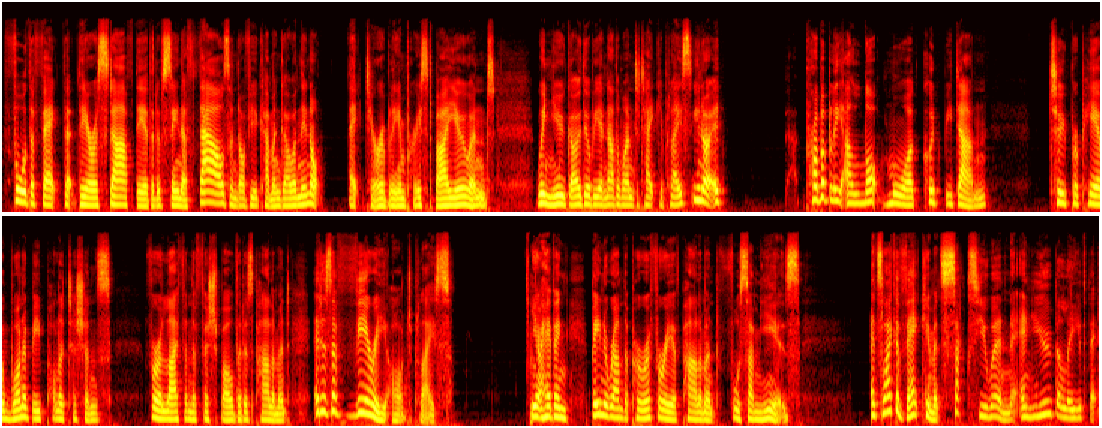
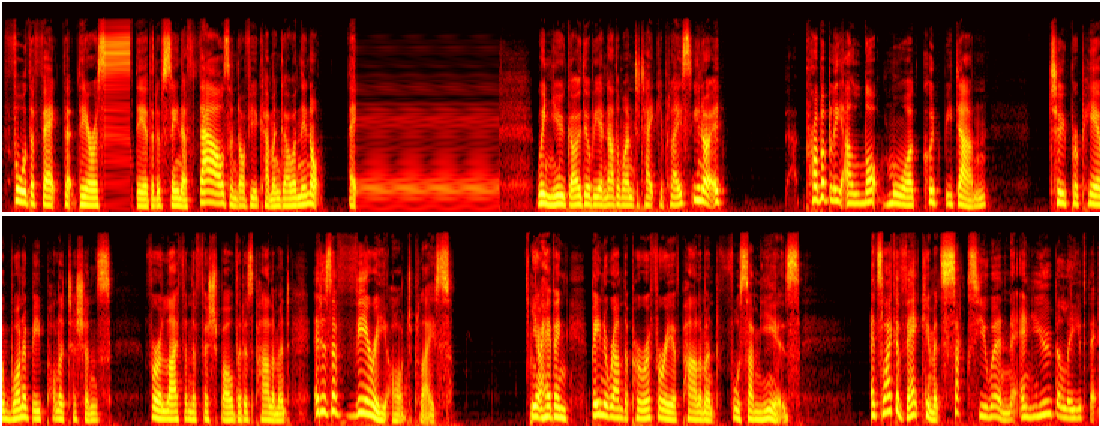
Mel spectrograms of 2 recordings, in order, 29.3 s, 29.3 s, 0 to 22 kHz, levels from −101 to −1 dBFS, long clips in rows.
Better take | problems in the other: first | audio freezing; at 1.5 s and at 4.5 s for 2 s

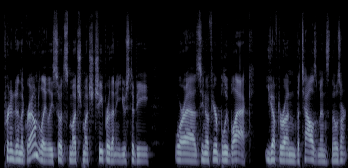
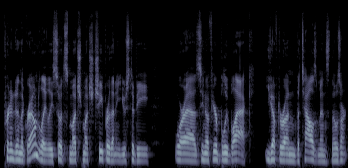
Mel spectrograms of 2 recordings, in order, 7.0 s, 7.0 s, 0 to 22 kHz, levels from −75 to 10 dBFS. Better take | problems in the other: neither | none

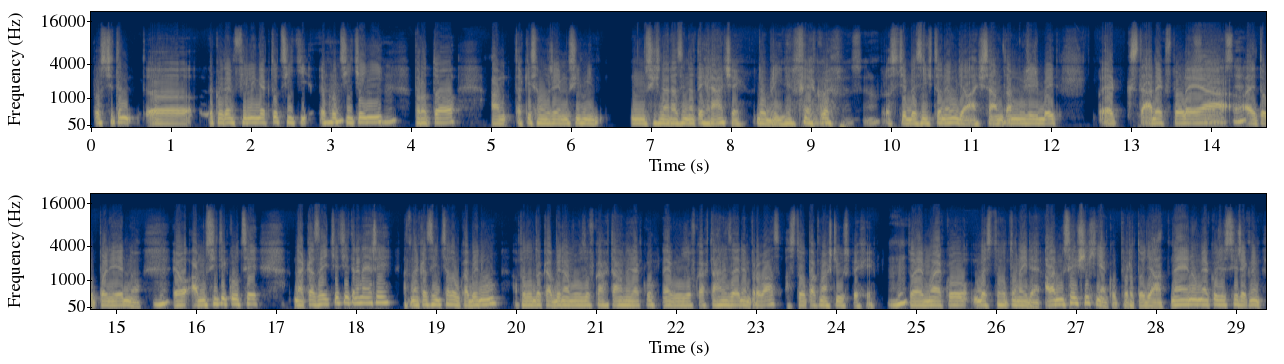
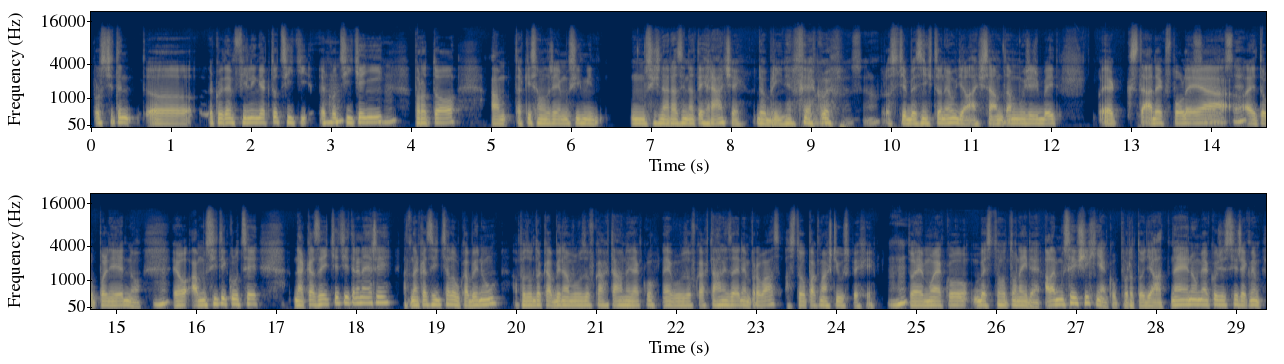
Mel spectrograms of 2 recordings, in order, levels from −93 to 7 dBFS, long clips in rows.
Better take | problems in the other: second | distortion; slight; 13% of the sound clipped

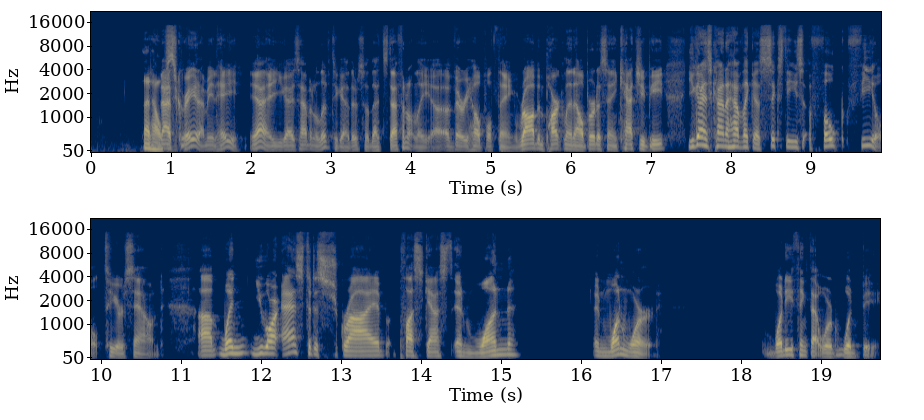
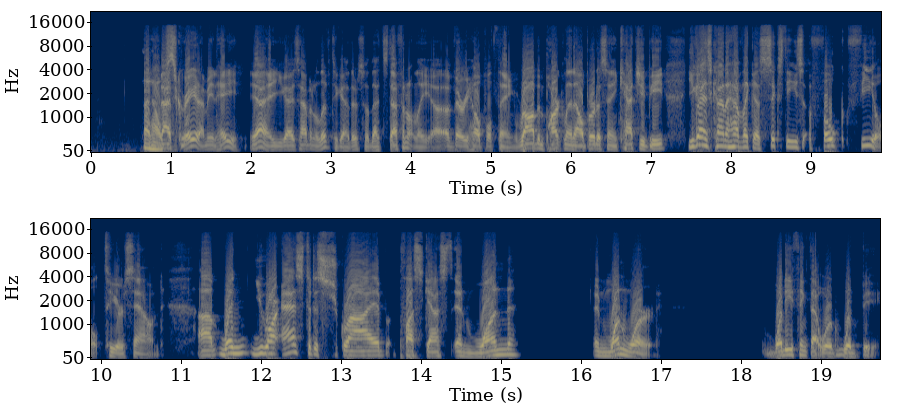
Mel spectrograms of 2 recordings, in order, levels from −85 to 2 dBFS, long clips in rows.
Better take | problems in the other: first | distortion; heavy; 6% of the sound clipped

